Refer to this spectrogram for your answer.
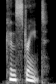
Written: constraint

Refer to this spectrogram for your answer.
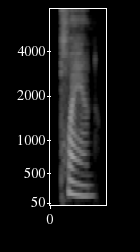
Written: plan

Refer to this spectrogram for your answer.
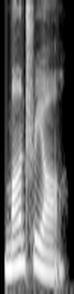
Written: montreal

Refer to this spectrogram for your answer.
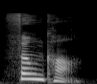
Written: phone call

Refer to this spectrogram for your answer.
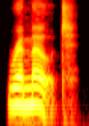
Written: remote

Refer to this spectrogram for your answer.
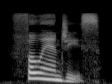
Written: phalanges

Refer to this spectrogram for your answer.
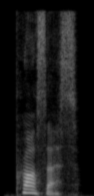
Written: process

